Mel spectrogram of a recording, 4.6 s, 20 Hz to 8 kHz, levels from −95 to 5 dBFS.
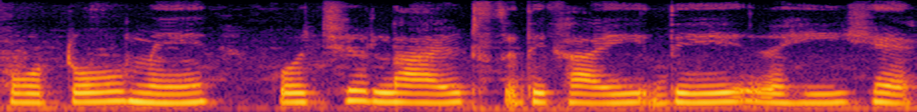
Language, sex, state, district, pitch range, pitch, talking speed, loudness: Hindi, female, Madhya Pradesh, Umaria, 195-205 Hz, 200 Hz, 105 wpm, -13 LUFS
